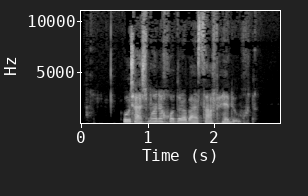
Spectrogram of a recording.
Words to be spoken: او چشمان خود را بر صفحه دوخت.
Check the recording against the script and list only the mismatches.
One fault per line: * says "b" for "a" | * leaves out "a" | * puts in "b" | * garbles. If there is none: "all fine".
all fine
